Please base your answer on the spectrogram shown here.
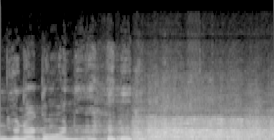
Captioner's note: audience laughing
